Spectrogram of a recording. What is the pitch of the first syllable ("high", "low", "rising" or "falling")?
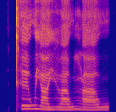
rising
